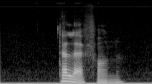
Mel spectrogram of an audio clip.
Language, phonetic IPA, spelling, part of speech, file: Polish, [tɛˈlɛfɔ̃n], telefon, noun, Pl-telefon.ogg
